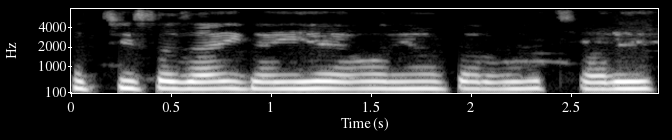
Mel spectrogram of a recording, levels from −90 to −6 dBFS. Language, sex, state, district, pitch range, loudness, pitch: Hindi, female, Bihar, Araria, 240-250 Hz, -13 LUFS, 245 Hz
